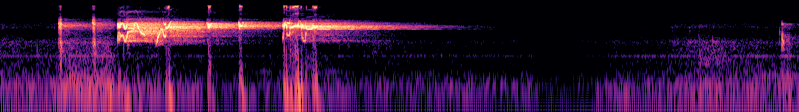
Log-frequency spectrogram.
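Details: Lovebird, a pet bird, giving a few sharp chirps and then a long shrill, buzzy screech of about a second and a half with slight wavering, before going quiet; a faint chirp is heard near the end.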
